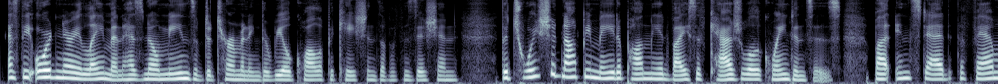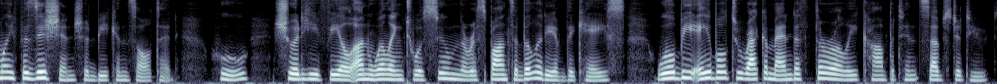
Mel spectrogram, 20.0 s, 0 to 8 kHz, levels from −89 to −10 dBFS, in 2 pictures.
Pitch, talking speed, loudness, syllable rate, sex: 175 Hz, 170 wpm, -21 LUFS, 5.7 syllables/s, female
